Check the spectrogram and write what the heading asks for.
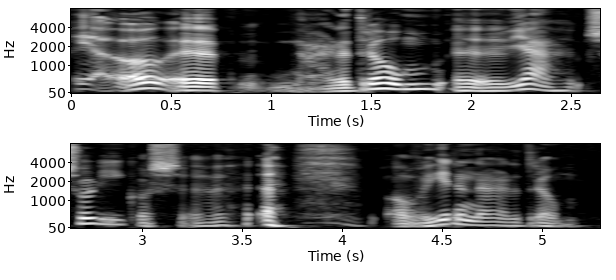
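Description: A man voicing the devil's fussy old grandmother, talking high and stammering through her excuses. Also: a little slow, creaky, darkish tone. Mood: flustered. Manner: high-pitched, hesitant, flustered fibbing.

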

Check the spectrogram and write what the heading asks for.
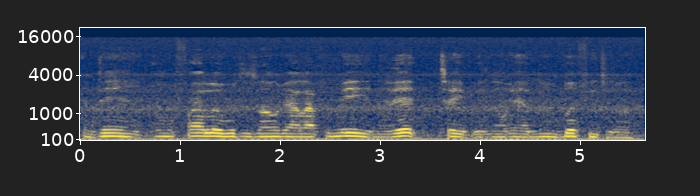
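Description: A man's voice: on the low side, flat delivery, a little fast, background noise. A man talking casually and in slang as a rapper being interviewed. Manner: slangy, informal. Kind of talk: casual chat.

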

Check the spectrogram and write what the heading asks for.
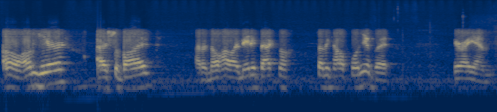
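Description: A man's voice: on the high side, moderate pace, pauses often. A man co-hosting a sports podcast over the phone, easygoing and upbeat with filler ums. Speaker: podcast co-host. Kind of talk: casual sports podcast chat. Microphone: phone call. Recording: tinny phone line.

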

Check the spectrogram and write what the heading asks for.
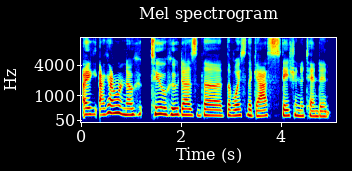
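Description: A woman's voice: mid-range voice, fairly even intonation, moderate pace, no room sound, clean studio sound. A woman co-hosting a casual chat, curious and asking questions, laughing along. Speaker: podcast co-host.

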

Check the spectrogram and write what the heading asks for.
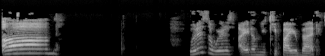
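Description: A woman's voice: fairly high pitch, lively intonation, a little slow, fairly bright tone. A young woman co-hosting a casual podcast, giggly and teasing, rambling as she asks questions. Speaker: co-host.

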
